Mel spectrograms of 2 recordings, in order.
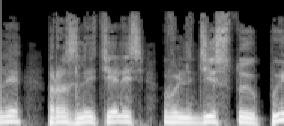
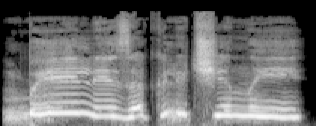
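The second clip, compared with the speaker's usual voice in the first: put-on high, slow eerie old voice; Aginor; much slower than usual. A narrator's reading. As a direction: ancient villain speaking slowly. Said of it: "улыбнулся Агинор".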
